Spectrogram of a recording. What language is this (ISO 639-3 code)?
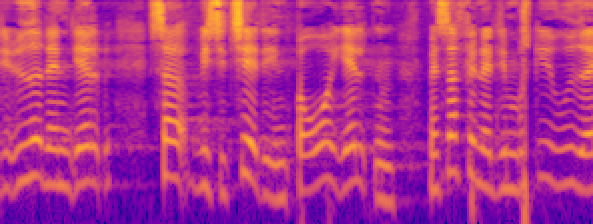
dan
